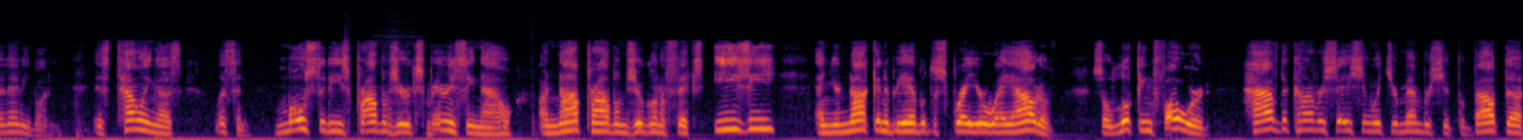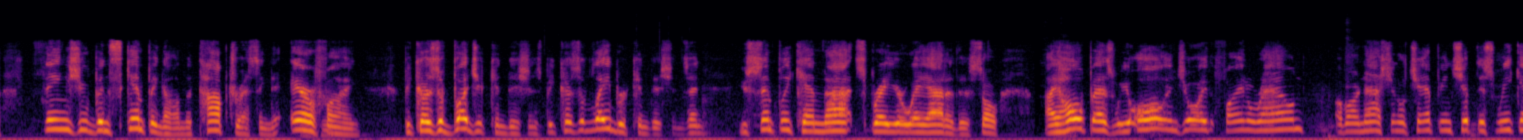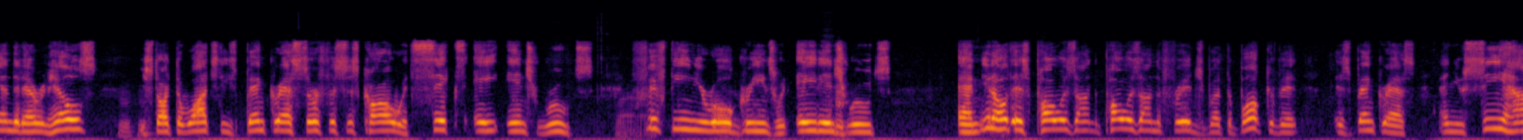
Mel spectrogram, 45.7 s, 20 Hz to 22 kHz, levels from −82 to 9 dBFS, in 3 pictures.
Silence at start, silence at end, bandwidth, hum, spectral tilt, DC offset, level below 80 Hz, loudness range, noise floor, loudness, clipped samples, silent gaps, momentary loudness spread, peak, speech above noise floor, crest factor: 0 s; 0 s; 8 kHz; none; -4 dB/octave; under 0.1%; -50 dBFS; 5 LU; -46 dBFS; -18 LUFS; under 0.1%; none; 16 LU; -2 dBFS; 28 dB; 16 dB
